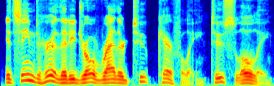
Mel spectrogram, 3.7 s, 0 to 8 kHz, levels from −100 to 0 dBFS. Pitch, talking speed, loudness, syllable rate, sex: 125 Hz, 195 wpm, -16 LUFS, 5.6 syllables/s, male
